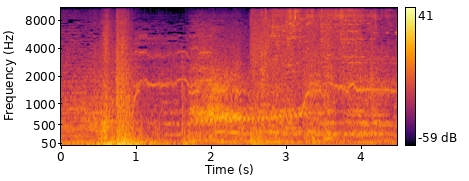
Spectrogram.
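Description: Film soundtrack: a loud crash about three-quarters of a second in, followed by a woman's high screams over dramatic music.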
